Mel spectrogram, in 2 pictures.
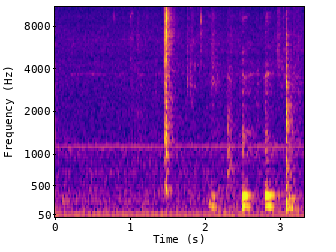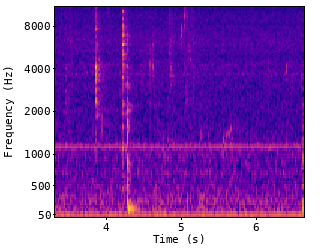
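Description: Faint mouth sounds of someone eating a burrito: a handful of soft wet smacks and clicks spread over a few seconds, over a faint steady hum.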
